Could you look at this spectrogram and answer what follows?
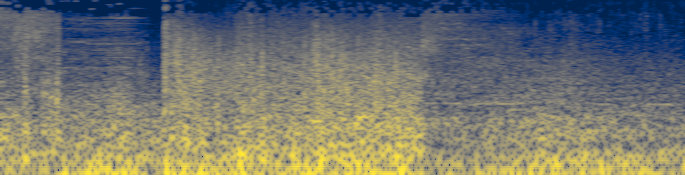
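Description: A boat explodes in a loud, roaring blast that rumbles on with a dense, crackling burst that swells, then settles into a sustained heavy roar of fire.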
